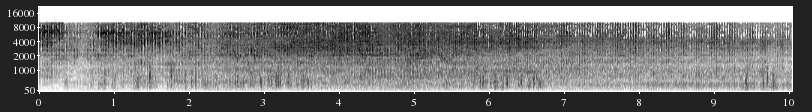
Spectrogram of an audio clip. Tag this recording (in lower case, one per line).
vehicle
